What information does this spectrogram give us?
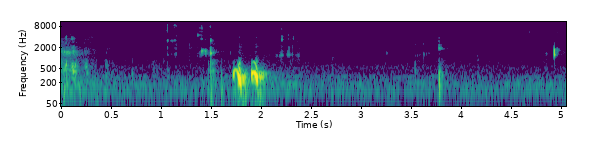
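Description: Quiet chewing of something that tastes like popcorn: soft, sparse mouth sounds with a short cluster of crisp, crunchy bites in the middle and a few isolated clicks afterward.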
